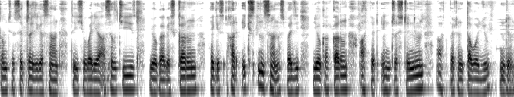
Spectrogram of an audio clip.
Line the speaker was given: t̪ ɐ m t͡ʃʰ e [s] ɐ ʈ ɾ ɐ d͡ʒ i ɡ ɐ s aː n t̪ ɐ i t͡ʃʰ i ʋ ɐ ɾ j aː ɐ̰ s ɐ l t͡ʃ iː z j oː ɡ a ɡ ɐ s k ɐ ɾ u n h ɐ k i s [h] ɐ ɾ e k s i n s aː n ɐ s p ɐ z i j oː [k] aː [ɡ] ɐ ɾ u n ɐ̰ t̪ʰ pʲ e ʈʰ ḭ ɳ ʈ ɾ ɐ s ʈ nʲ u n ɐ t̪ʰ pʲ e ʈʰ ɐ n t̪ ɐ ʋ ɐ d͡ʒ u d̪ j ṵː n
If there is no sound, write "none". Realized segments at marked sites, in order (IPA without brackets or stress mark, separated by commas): s, h, ɡ, k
